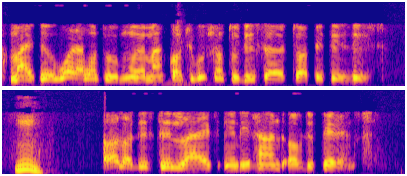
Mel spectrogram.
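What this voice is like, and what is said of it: Noticeable accent. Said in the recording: “I love your accent.”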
